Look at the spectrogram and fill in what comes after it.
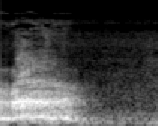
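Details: Four-year-old Maltese dog made to wait for a treat lets out a single short, harsh bark lasting about half a second, just after a person speaks, then quiet.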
